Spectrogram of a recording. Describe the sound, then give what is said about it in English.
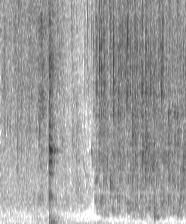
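Water runs from a shower faucet in a steady, soft hiss, with a brief sharp knock early on before the flow continues evenly. “I think we should wrap up in the shower and go to the bedroom. Why don't we just turn off this faucet?”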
